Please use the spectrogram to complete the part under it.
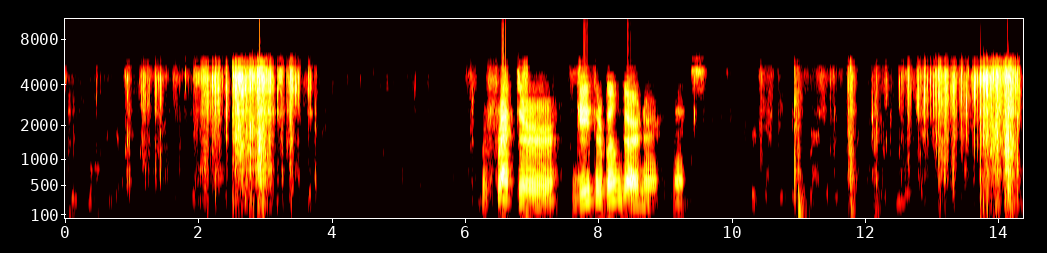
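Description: Trading cards rustle and flick as hands shuffle them.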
